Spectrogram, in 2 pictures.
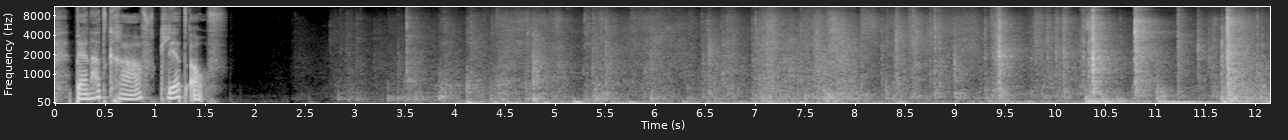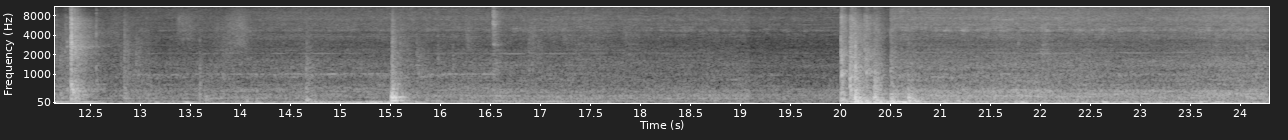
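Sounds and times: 
speech: 0.1s - 1.7s
draft-free air conditioning system hissing and whirring in an archive: 4.1s - 24.2s
scattered clicks and knocks: 9.3s - 12.7s.

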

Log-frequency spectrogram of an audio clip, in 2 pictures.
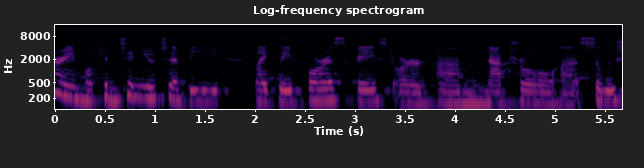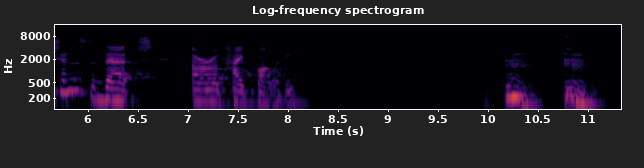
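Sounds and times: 
speech: 0.1s - 8.2s, 10.2s - 11.1s
faint breath: 1.7s - 2.0s, 9.6s - 10.0s
forceful throat-clearing coughs: 10.2s - 11.2s.

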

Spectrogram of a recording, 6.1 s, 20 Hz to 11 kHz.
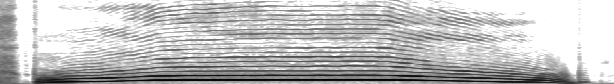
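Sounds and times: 
alarm siren wailing sound effect: 0.4s - 5.9s.

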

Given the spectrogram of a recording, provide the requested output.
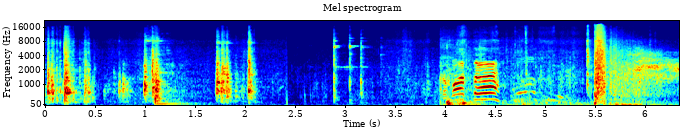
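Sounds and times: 
metallic clanks and clinks of artillery handling: 0.0s - 3.5s
artillery crew firing rounds toward enemy positions in Ukraine: 5.4s - 6.3s.

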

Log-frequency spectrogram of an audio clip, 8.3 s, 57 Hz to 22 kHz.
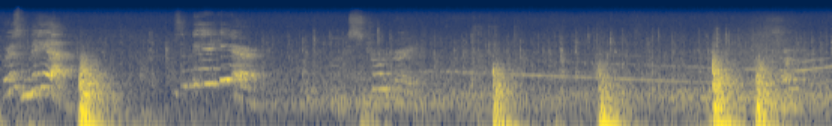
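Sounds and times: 
speech: 0.2s - 0.9s
heavy dull knocks on a door: 0.8s - 1.3s, 4.8s - 8.1s.

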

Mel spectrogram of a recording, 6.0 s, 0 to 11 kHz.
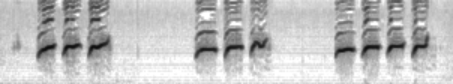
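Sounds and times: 
turkey mouth call whistling high clear peeps: 0.5s - 1.5s, 2.6s - 3.6s, 4.5s - 5.8s.

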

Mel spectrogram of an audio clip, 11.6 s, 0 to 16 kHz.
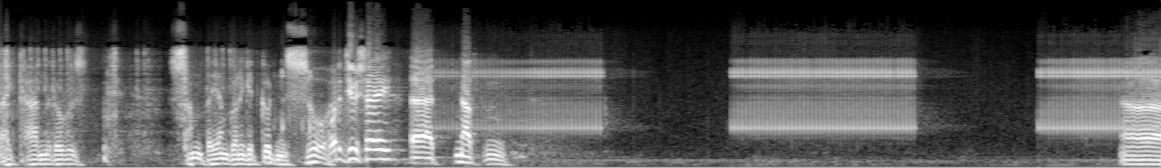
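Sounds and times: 
low hum: 0.0s - 11.6s
speech: 0.1s - 5.2s, 11.2s - 11.6s
telephone ringing unanswered: 4.1s - 6.4s, 7.3s - 9.5s, 10.3s - 11.6s.

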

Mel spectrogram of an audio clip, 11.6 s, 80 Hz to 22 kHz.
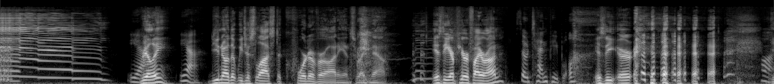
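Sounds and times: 
squeezed rubber toy chicken squawking: 0.0s - 1.6s
speech: 2.0s - 5.9s, 6.5s - 11.6s
laughter: 9.5s - 11.2s.

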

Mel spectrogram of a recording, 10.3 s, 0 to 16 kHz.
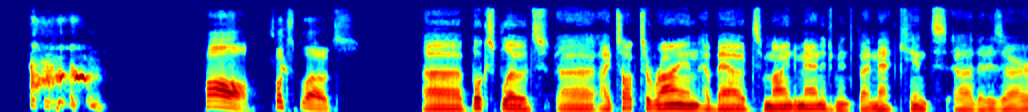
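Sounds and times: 
speech: 0.3s - 0.6s, 2.1s - 3.6s, 4.2s - 10.2s
person coughing: 0.3s - 1.1s.

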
